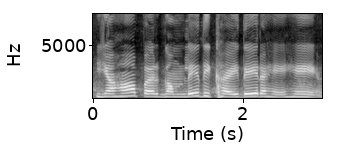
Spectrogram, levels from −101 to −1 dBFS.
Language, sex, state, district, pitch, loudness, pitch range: Hindi, female, Madhya Pradesh, Dhar, 255 Hz, -12 LUFS, 240-270 Hz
